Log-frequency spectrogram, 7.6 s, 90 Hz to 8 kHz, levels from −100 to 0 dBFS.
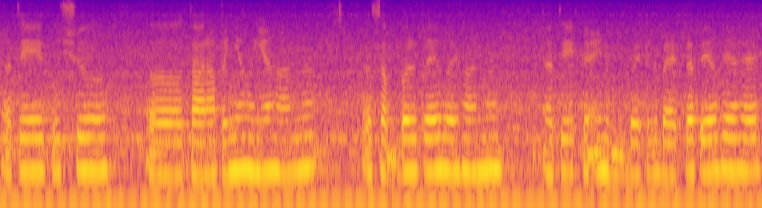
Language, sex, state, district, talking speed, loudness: Punjabi, female, Punjab, Fazilka, 140 wpm, -15 LUFS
